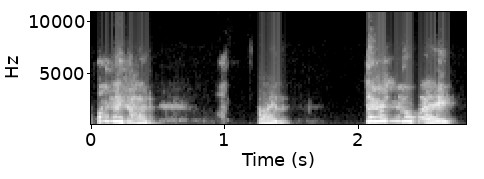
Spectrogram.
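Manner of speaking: high-pitched mock scream, not full volume; retold freak-out. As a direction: squeal it in disbelief, reenacting the moment. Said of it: "I am now yelling, screaming".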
